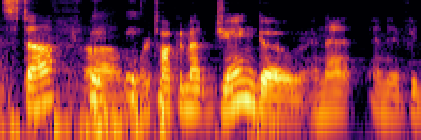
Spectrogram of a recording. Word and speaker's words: Django: uh we're talking about django and that and if you didn't know the d is silent and that's jingo and chain to be yes django unchained and um my initial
